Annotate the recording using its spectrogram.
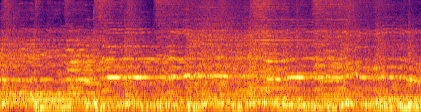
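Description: Live rock band: a woman singing long, held notes into a microphone over electric guitar, bass and a drum kit.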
